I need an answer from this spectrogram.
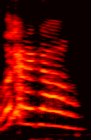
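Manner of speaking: high, loud excited shout. Real, not acted. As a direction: cheer as it flies. Toy flies, shout.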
